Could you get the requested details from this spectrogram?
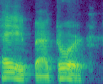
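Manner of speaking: relaxed, calm calling voice, not yelled. Speaker retelling how he asked to get off at the back door, a calm call-out. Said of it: "I didn't like yell it in like a like a crazy way".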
